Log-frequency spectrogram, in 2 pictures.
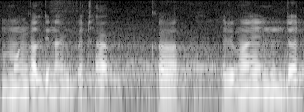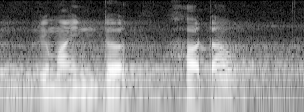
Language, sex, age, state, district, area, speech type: Maithili, male, 30-45, Bihar, Purnia, rural, read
